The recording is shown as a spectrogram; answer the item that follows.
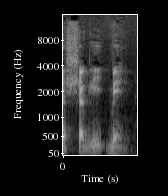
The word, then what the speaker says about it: Shuggie Bain: The exact pronunciation is the Shuggie Bain. Remember this.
